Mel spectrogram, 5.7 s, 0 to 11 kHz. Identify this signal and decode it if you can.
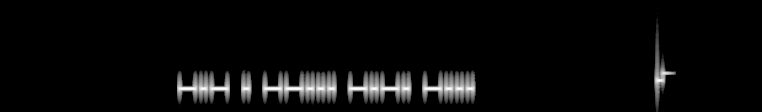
Morse code, heard as a keyed tone, about 30 wpm, 700 Hz. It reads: KE7CB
